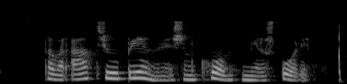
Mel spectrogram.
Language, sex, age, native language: Icelandic, female, 12, Icelandic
